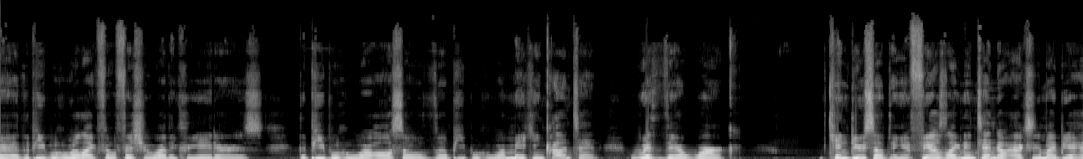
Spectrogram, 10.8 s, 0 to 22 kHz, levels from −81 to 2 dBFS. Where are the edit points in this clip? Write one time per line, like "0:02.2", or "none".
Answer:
none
